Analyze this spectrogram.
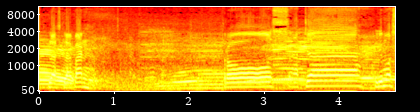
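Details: Male calves, nineteen head bought together in Grabag, Magelang regency, give drawn-out, harmonic moos, several long level calls overlapping one another, with a brief rising bawl near the start and faint voices beneath.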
